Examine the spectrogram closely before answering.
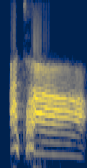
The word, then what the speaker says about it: ATA: Ata, of course, stands for ask the architects anything. And no, you can say it like a normal person. It has to be ata.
